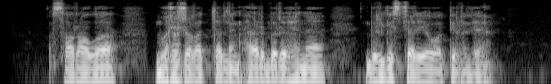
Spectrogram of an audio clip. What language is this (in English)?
Bashkir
